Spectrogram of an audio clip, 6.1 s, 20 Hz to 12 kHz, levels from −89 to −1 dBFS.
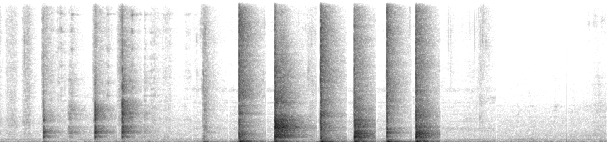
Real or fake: real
